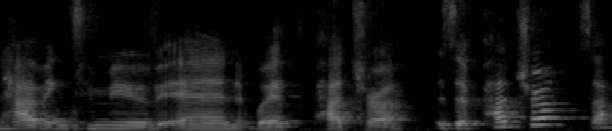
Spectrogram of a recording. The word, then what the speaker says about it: Petra: Daphne finds herself unceremoniously tossed out and having to move in with Petra. Is it Petra? Is that how you say her name? Petra is who, Peter's living.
